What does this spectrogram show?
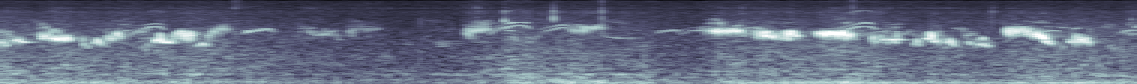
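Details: Common babbler chicks in the nest give bursts of thin, high, squeaky chirps in quick runs, pausing briefly between bursts, over a faint low hum.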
